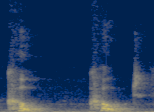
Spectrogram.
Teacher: he uses the vocalization of the dark l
